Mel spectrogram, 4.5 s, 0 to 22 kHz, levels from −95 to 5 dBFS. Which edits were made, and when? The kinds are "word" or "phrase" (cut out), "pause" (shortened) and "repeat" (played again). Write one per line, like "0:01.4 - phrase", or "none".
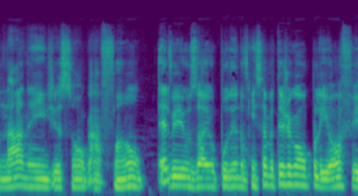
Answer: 0:02.1 - word
0:03.1 - word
